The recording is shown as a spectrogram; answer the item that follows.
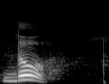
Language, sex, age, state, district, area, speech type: Hindi, male, 30-45, Uttar Pradesh, Jaunpur, rural, read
